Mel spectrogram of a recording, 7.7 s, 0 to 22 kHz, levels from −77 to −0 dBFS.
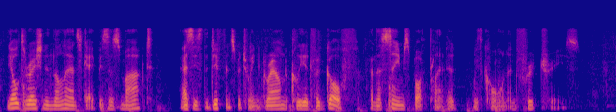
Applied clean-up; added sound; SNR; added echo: none; Run; 19 dB; none.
